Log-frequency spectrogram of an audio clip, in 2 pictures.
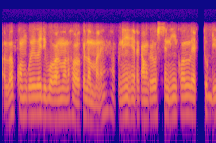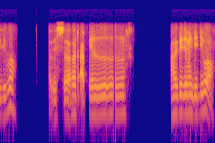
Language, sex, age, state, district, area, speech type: Assamese, male, 45-60, Assam, Morigaon, rural, conversation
